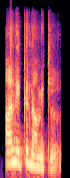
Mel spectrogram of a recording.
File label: "uneconomical", Indian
